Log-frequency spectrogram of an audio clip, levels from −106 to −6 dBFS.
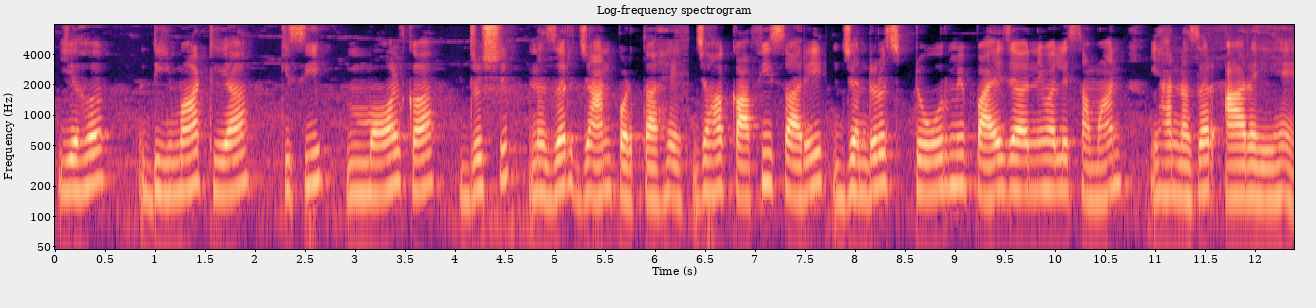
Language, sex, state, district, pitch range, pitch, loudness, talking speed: Hindi, female, Uttar Pradesh, Budaun, 165-190 Hz, 180 Hz, -19 LUFS, 130 wpm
